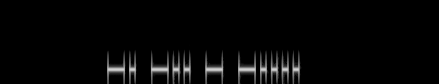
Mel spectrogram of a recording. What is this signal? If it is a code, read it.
Morse code, heard as a keyed tone, about 22 wpm, 700 Hz. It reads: NDT6
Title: All Cut Numbers - 4-Digit 22wpm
